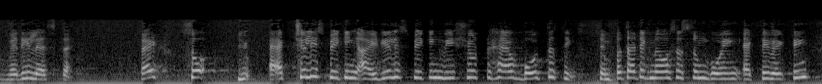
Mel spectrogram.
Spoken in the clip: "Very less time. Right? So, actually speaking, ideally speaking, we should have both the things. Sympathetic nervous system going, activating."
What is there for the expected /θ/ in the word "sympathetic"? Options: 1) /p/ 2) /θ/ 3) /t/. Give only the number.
3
